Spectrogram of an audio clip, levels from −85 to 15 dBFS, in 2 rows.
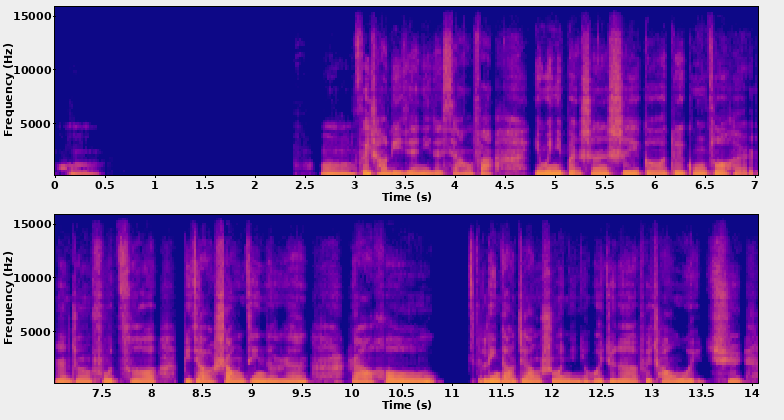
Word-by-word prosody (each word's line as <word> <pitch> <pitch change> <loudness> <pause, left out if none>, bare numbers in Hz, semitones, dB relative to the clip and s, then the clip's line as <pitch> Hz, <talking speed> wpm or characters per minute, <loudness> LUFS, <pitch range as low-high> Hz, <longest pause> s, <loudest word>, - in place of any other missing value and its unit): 嗯。 190 -2 -9 2.2
嗯， 210 -2 +1
非 265 +6 +4
常 225 -4 +1
理 215 0 +2
解 215 +1 +1
你 205 -3 +1
的 175 +1 -2
想 175 +2 -4
法。 195 -1 -4 0.4
因 215 -1 +3
为 220 - +7
你 225 - +6
本 210 - -1
身 205 0 +1
是 210 +1 +1
一 195 -1 +2
个 180 -2 -2
对 180 +1 0
工 200 +2 +1
作 195 -1 +1
很 185 -1 -6
认 190 -2 +1
真 195 +2 -1
负 200 0 0
责、 170 -2 -2 0.2
比 180 - 0
较 170 -2 +1
上 195 +2 +2
进 185 0 +1
的 170 -1 +1
人。 160 0 -1 0.4
然 170 +2 0
后 195 -5 +2 0.4
领 190 +2 +5
导 220 -6 +2
这 190 +7 -1
样 195 -2 +2
说 200 +1 -1
你， 190 -3 0
你 160 -1 -3
会 180 +4 -2
觉 170 -1 -2
得 180 0 -1
非 235 - -2
常 220 0 -1
委 175 -5 -1
屈。 230 - -3
190 Hz, 205 characters per minute, -19 LUFS, 175-210 Hz, 2.2 s, 为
